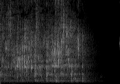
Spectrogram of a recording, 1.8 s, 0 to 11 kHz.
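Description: About 100 milliliters of liquid pours into a container during gold extraction from circuit-board waste, a close, bright splashing stream lasting over a second before stopping, followed by a single faint drip.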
